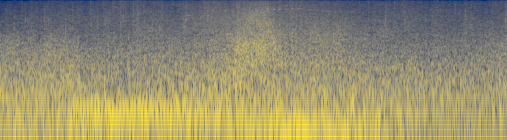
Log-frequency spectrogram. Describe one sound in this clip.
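A loud blast bursts out nearby.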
